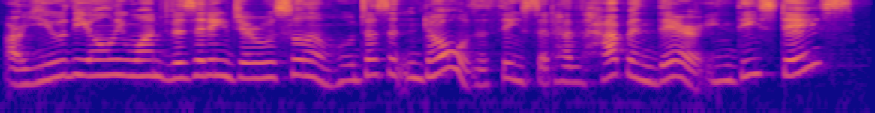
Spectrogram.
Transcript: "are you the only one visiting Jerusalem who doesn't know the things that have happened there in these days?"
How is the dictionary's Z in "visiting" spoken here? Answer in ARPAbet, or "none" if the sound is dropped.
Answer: Z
